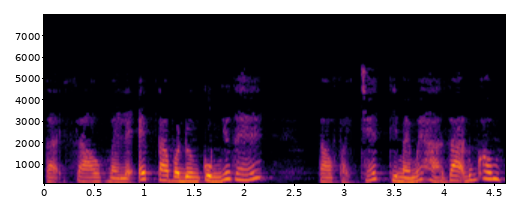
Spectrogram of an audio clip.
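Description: A woman voicing a bitter young mistress who hurls accusations, with a breathy voice. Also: medium pitch, lively intonation, muffled recording. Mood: accusing. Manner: accusing, loud and fast.

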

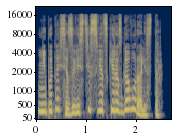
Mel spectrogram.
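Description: A woman's voice: high-pitched, sing-song, fairly quick, no room sound, studio quality, pitched above the performer's own voice. A woman playing a snarling, bitter young man. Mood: furious, accusing. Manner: snarling, raised, accusing voice.

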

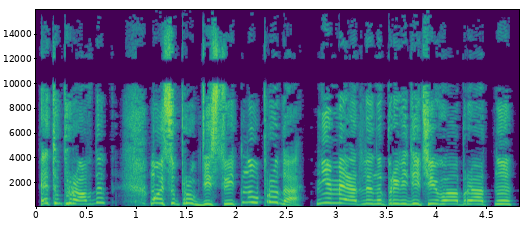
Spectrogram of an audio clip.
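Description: A man's voice: very animated, normal speed, no room sound, clean studio sound. A man voicing a flustered, hysterical middle-aged Victorian lady who frets and scolds melodramatically. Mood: fretful, scolding. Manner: shrill, fussy, melodramatic.

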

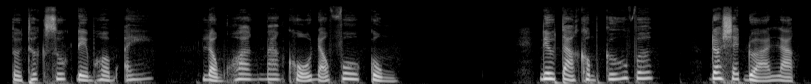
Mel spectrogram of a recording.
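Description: A woman reading a bedtime story aloud in a calm, even storytelling manner. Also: mid-range voice, dry recording.

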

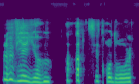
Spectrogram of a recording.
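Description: A man's voice: high-pitched, slow, mellow, dry recording, highs cut off, pitched above the performer's own voice. A man voicing a teasing, bossy elderly grandmother in an audiobook, scolding her husband. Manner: mocking, scolding.

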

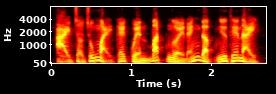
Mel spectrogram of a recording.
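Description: A man's voice: on the low side, very animated, fast talker, pushed and bright, no echo, soft background music, full character voice. A man voicing a stern village elder who barks orders at a crowd. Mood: commanding. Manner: barking orders.

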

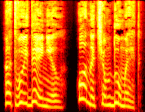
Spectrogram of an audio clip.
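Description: A woman's voice: high voice, sing-song, moderate pace, no echo, studio quality, voice pushed up. A woman voicing an anxious, overprotective middle-aged mother who scolds her daughter in an audiobook. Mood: accusing.

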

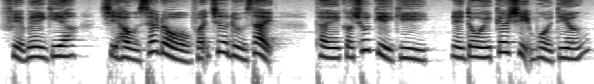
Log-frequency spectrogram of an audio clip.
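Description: A woman's voice: medium pitch, animated, normal speed, mellow. A woman telling a first-person horror story in a dramatic, tense way.

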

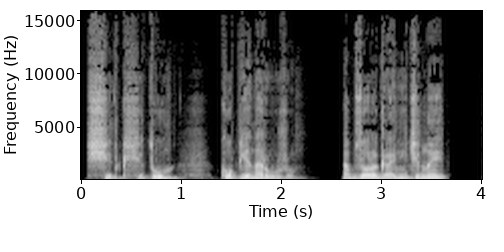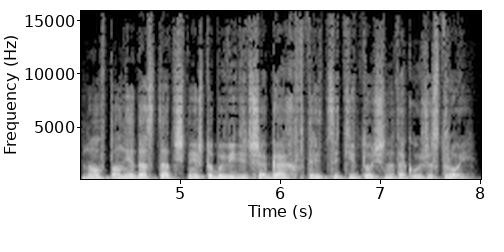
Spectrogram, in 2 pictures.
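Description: Guy reading an audiobook, lowish voice, dry close mic. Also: moderate pace, husky, dry recording. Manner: lively, expressive storytelling. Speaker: narrator. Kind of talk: audiobook narration.

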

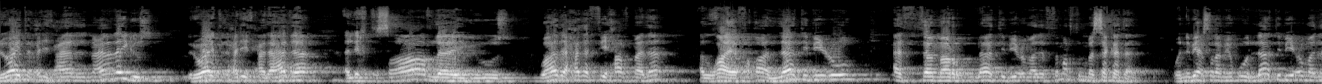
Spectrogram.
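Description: A man sheikh giving a classroom lesson on hadith, posing rhetorical questions and answering them himself, repeating key words. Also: high-pitched. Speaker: sheikh teaching hadith studies. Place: religious study center classroom. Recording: echoey room with faint ambient noise.

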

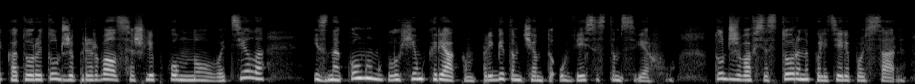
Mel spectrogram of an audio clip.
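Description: A woman narrating a first-person story in an expressive, lively way. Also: medium pitch, dry recording, clean studio sound. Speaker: audiobook narrator.

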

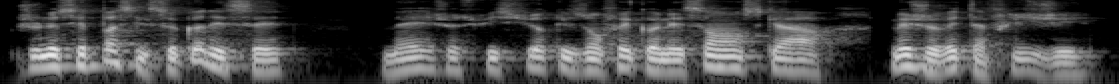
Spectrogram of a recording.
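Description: A man's voice: fairly low pitch, moderate pace, lightly acted. A man voicing a stern aristocratic father in an audiobook, firm and indignant as he lectures his daughter. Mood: grave. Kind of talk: audiobook character voice.

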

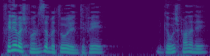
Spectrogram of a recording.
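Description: A man with an Egyptian Arabic accent, teaching an online English lesson. He reads the English text slowly and explains it quickly in Arabic. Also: medium pitch, a little mellow, highs cut off.

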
